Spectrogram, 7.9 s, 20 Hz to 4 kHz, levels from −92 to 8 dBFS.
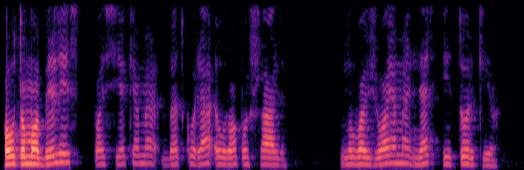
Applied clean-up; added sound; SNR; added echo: none; none; none; none.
